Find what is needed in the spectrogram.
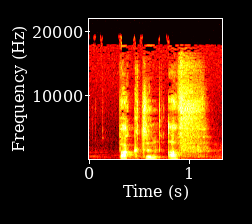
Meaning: inflection of afpakken: 1. plural past indicative 2. plural past subjunctive
- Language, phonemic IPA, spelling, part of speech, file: Dutch, /ˈpɑktə(n) ˈɑf/, pakten af, verb, Nl-pakten af.ogg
